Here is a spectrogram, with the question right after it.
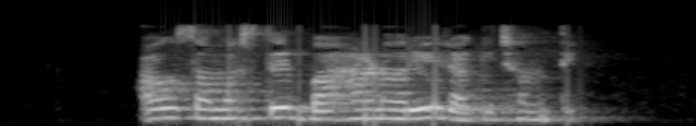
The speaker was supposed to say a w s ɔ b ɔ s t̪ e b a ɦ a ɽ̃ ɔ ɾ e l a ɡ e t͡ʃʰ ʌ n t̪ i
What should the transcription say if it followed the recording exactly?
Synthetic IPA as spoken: a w s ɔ m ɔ s t̪ e b a ɦ a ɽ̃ ɔ ɾ e ɾ a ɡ i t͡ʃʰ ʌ n t̪ i

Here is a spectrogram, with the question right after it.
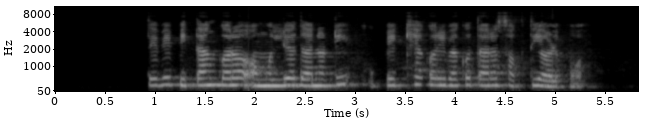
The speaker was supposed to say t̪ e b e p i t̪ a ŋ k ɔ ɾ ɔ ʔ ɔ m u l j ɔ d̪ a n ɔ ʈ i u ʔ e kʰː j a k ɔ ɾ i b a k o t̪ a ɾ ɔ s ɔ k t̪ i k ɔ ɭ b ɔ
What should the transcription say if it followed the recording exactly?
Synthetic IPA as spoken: t̪ e b e p i t̪ a ŋ k ɔ ɾ ɔ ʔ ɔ m u l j ɔ d̪ a n ɔ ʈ i u p e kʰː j a k ɔ ɾ i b a k u t̪ a ɾ ɔ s ɔ k t̪ i ɔ ɭ p ɔ

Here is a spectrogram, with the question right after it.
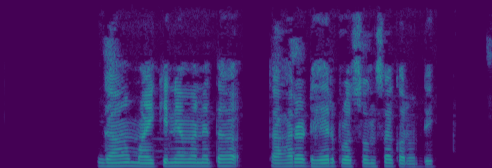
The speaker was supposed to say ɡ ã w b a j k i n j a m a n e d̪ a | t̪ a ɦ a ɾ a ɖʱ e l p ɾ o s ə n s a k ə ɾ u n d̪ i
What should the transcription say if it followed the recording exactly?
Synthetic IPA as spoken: ɡ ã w m a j k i n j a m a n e t̪ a | t̪ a ɦ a ɾ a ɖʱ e ɾ p ɾ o s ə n s a k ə ɾ u n d̪ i

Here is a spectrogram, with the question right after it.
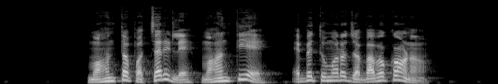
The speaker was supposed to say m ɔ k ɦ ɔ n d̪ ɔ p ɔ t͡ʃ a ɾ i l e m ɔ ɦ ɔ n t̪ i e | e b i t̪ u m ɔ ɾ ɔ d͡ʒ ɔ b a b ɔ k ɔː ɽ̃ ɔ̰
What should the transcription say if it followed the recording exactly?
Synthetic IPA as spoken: m ɔ ɦ ɔ n t̪ ɔ p ɔ t͡ʃ a ɾ i l e m ɔ ɦ ɔ n t̪ i e | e b e t̪ u m ɔ ɾ ɔ d͡ʒ ɔ b a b ɔ k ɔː ɽ̃ ɔ̰

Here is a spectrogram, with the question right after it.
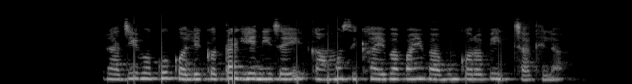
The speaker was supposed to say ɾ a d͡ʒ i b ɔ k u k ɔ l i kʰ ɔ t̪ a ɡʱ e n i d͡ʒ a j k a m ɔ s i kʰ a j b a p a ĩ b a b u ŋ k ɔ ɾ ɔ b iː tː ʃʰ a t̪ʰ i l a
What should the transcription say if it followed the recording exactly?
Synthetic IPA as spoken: ɾ a d͡ʒ i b ɔ k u k ɔ l i k ɔ t̪ a ɡʱ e n i d͡ʒ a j k a m ɔ s i kʰ a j b a p a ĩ b a b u ŋ k ɔ ɾ ɔ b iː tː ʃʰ a t̪ʰ i l a

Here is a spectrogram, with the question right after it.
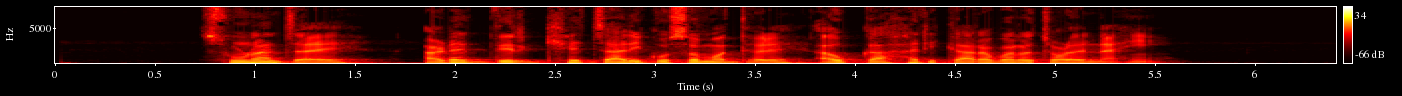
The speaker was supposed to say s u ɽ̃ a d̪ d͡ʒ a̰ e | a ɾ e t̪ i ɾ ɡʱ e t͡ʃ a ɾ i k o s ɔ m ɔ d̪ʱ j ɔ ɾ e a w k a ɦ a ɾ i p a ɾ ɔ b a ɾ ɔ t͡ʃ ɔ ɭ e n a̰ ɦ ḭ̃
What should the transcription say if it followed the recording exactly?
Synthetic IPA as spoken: s u ɽ̃ a d͡ʒ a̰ e | a ɽ e d̪ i ɾ ɡʱ e t͡ʃ a ɾ i k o s ɔ m ɔ d̪ʱ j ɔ ɾ e a w k a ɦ a ɾ i k a ɾ ɔ b a ɾ ɔ t͡ʃ ɔ ɭ e n a̰ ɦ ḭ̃

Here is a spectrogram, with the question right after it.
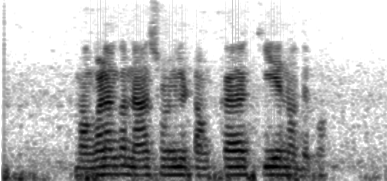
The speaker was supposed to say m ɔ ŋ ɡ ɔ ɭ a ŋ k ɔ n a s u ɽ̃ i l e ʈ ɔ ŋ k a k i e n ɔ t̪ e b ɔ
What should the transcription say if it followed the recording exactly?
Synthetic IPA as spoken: m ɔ ŋ ɡ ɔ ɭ a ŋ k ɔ n a s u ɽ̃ i l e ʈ ɔ ŋ k a k i e n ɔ d̪ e b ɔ

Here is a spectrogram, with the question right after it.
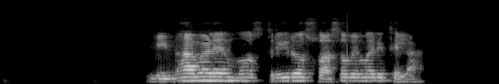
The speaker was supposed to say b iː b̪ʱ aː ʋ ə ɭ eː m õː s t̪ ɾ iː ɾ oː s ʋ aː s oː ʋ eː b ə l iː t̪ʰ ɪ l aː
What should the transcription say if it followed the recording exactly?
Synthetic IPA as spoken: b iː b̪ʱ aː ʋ ə ɭ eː m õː s t̪ ɾ iː ɾ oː s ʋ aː s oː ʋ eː m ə ɾ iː t̪ʰ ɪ l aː

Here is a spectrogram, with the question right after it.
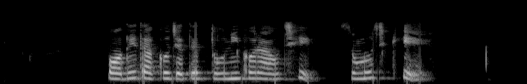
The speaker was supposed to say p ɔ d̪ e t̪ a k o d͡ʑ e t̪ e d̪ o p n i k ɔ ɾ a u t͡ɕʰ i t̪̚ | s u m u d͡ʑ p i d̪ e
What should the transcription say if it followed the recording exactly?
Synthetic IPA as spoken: p ɔ d̪ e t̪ a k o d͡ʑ e t̪ e t̪ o n i k ɔ ɾ a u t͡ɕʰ i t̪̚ | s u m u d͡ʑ k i e

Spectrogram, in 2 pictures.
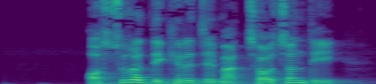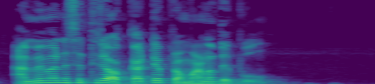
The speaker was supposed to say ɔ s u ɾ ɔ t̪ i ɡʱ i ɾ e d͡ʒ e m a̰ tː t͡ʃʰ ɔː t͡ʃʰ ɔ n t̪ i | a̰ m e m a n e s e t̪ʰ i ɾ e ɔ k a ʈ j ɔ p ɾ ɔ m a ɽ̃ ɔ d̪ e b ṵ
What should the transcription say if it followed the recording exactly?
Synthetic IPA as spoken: ɔ s u ɾ ɔ d̪ i ɡʱ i ɾ e d͡ʒ e m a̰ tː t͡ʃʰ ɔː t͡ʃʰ ɔ n t̪ i | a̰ m e m a n e s e t̪ʰ i ɾ e ɔ k a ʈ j ɔ p ɾ ɔ m a ɽ̃ ɔ d̪ e b ṵ

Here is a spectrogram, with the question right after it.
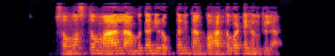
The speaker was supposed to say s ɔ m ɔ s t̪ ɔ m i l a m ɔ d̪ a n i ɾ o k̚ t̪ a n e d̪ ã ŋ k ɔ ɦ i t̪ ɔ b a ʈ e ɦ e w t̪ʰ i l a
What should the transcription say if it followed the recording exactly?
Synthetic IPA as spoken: s ɔ m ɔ s t̪ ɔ m a l a m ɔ d̪ a n i ɾ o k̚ t̪ a n i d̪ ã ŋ k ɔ ɦ a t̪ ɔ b a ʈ e ɦ e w t̪ʰ i l a

